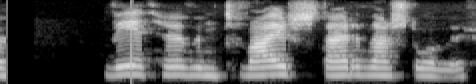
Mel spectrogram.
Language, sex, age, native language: Icelandic, male, 10, Icelandic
